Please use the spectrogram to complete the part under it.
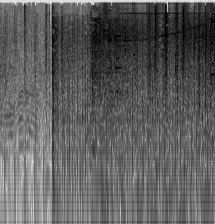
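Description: Rapid bursts of enemy gunfire in a video game, loud and dense, with automatic weapons firing continuously after a sharp onset.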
